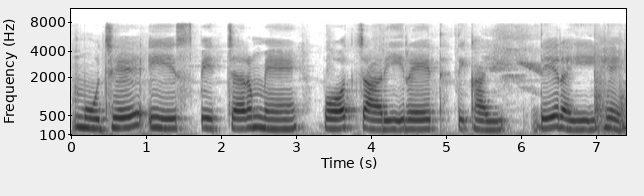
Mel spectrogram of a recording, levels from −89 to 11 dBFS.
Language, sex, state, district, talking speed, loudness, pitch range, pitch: Hindi, female, Madhya Pradesh, Dhar, 90 wpm, -16 LUFS, 195-220 Hz, 210 Hz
